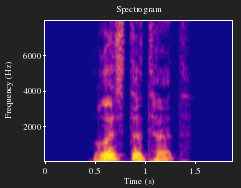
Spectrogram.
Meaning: inflection of rüsten: 1. second-person plural preterite 2. second-person plural subjunctive II
- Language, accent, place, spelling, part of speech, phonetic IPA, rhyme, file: German, Germany, Berlin, rüstetet, verb, [ˈʁʏstətət], -ʏstətət, De-rüstetet.ogg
